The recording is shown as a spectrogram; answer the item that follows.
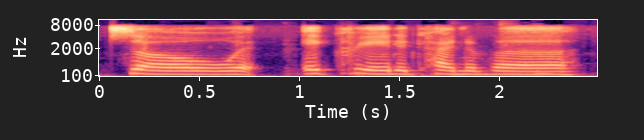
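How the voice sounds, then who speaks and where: A woman's voice: medium pitch, fairly even intonation, slow, mellow, dry recording. A woman co-hosting a podcast, casually sharing her opinions on a TV show. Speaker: podcast co-host.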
